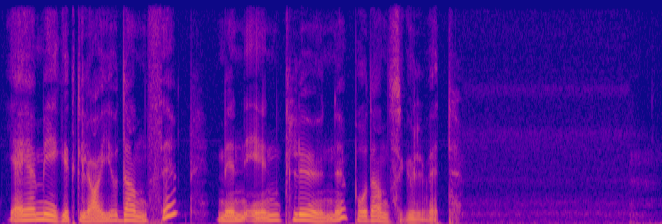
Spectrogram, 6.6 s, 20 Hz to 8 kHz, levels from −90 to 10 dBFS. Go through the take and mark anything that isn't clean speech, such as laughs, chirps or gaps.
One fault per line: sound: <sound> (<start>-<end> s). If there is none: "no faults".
no faults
